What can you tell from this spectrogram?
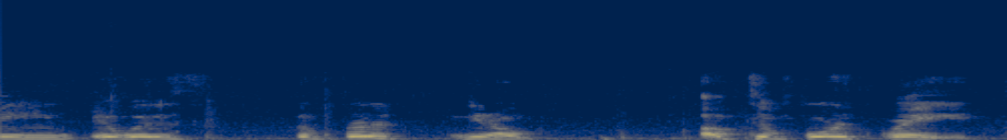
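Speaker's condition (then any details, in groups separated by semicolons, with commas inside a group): Spastic quadriplegic cerebral palsy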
